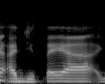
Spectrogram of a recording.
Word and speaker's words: AJT: Iya, AJT gitu kan kalau ini Bandung, saya asal Bandung, AJT itu dibacanya Ajitea gitu.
